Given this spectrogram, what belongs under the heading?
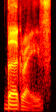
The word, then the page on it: burgrave: British English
